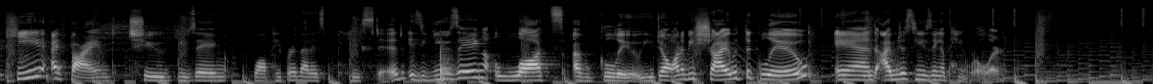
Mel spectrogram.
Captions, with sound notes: So the key I find to using wallpaper that is pasted (container thudding) is using lots of glue. You don't wanna be shy with the glue, and I'm just using a paint roller.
